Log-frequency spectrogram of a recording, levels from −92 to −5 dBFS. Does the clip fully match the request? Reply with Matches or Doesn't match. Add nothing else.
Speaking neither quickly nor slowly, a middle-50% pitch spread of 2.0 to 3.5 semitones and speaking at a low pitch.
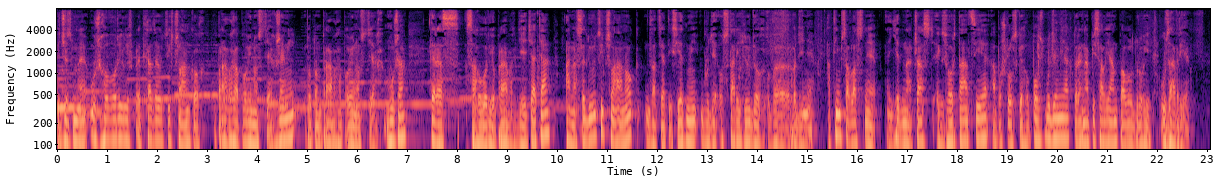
Matches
